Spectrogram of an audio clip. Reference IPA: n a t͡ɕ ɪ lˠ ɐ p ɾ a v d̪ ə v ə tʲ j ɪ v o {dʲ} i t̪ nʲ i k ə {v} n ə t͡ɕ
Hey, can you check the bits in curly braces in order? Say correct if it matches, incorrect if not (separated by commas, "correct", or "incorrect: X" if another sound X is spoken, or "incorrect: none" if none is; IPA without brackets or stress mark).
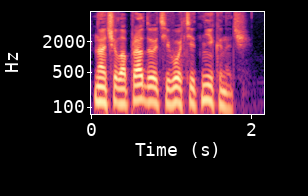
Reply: incorrect: tʲ, incorrect: none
